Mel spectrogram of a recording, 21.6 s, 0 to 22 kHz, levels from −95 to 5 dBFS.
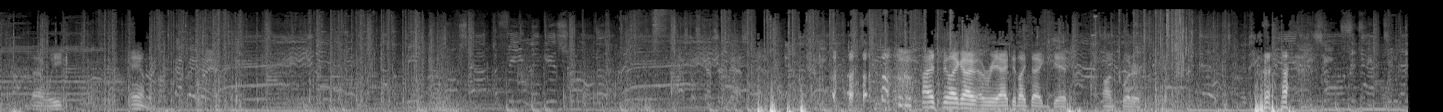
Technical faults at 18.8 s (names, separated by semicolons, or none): damaged data in a compressed stream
